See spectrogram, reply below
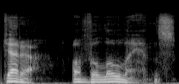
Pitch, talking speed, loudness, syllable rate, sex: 110 Hz, 135 wpm, -21 LUFS, 4.1 syllables/s, male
